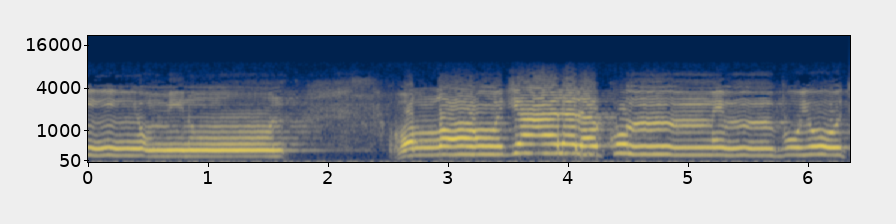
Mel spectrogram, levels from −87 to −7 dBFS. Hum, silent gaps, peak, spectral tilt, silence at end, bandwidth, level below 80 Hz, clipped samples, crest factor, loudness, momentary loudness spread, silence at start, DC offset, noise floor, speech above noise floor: none; none; -10 dBFS; -4.5 dB/octave; 0 s; 8.2 kHz; -58 dBFS; under 0.1%; 10 dB; -20 LUFS; 11 LU; 0 s; under 0.1%; -42 dBFS; 23 dB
